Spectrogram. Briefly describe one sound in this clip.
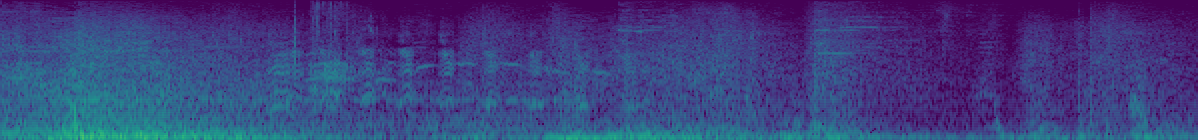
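Game spell effects whoosh and crackle in quick bursts.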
